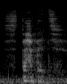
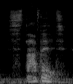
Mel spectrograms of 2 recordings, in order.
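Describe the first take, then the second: First: "Stop it" whispered with no voice, much softer. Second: Quiet firm stop it, softer; soft scolding. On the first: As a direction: hiss it out as a final warning. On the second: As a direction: scold them under your breath. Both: Retold or imitated. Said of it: "I'm like".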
